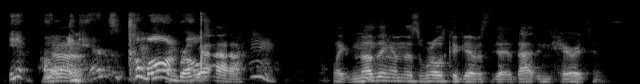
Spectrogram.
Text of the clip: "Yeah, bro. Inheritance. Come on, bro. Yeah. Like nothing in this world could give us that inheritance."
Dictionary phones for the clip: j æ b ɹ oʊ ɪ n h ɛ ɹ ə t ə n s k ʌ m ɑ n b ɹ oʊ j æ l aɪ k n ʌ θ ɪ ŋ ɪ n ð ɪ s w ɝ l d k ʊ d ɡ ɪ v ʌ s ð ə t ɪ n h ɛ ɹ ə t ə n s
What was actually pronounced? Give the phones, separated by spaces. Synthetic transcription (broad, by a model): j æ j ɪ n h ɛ ɹ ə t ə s k ʌ m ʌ n b ɹ oʊ j æ l aɪ k n ʌ θ ɪ ŋ ɪ n ð ɪ s w ɝ l d k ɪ d ɡ ɪ v ʌ s ð ə t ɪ n h ɛ ɹ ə t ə n s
